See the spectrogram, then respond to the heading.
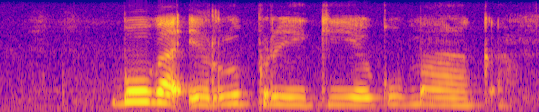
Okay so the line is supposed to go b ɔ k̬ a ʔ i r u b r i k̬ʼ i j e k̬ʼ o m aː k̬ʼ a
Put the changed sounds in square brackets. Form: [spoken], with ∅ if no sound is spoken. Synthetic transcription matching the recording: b [u] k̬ a ʔ i r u b r i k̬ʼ i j e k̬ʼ [u] m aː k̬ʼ a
